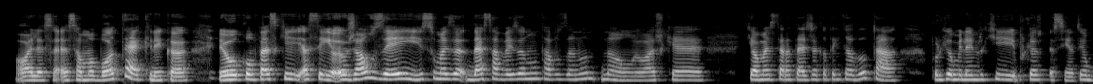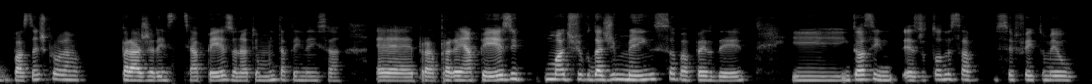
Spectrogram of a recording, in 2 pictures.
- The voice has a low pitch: No, high, 210 Hz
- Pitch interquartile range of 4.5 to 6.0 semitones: No, average, 3.3 semitones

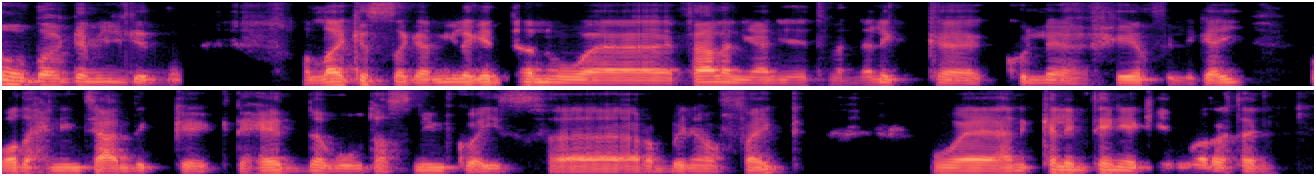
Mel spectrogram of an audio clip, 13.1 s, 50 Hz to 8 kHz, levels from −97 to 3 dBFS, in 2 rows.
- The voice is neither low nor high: No, very low, 95 Hz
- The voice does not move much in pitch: Yes, narrow, 1.8 semitones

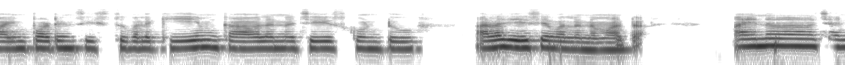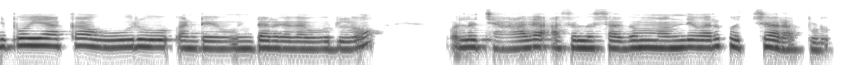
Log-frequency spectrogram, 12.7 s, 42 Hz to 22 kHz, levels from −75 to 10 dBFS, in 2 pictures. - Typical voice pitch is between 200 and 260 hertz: Yes, high, 215 Hz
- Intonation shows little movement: Yes, narrow, 2.3 semitones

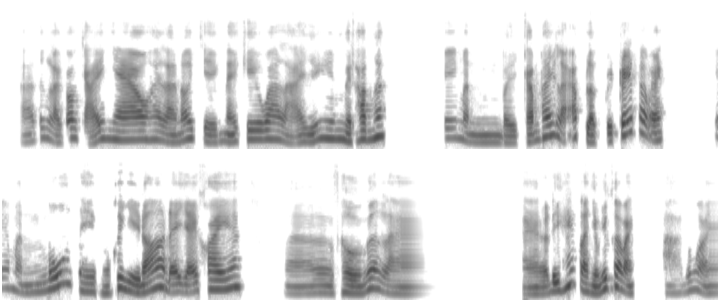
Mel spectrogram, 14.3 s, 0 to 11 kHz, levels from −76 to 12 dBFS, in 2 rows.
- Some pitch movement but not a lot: No, wide, 6.9 semitones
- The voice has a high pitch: No, low, 135 Hz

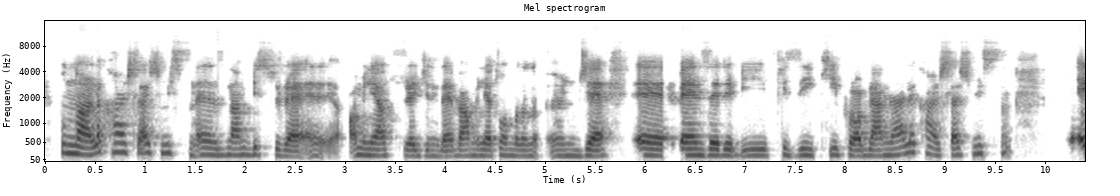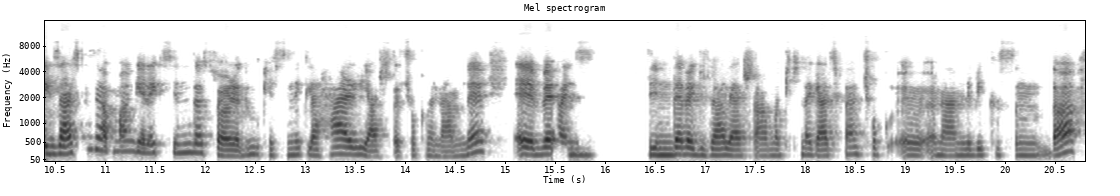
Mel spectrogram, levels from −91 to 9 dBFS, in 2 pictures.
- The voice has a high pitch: No, medium, 165 Hz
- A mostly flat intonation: No, average, 3.4 semitones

